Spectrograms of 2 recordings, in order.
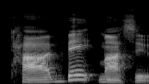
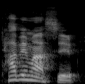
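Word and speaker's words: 食べます: Tabemasu is how it's pronounced. Tabemasu.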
